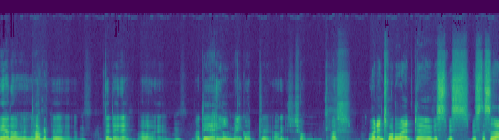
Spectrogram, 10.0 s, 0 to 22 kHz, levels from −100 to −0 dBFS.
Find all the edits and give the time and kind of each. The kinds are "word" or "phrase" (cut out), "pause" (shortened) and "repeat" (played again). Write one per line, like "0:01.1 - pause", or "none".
none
